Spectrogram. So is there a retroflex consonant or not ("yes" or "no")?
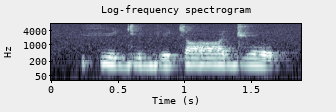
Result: no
